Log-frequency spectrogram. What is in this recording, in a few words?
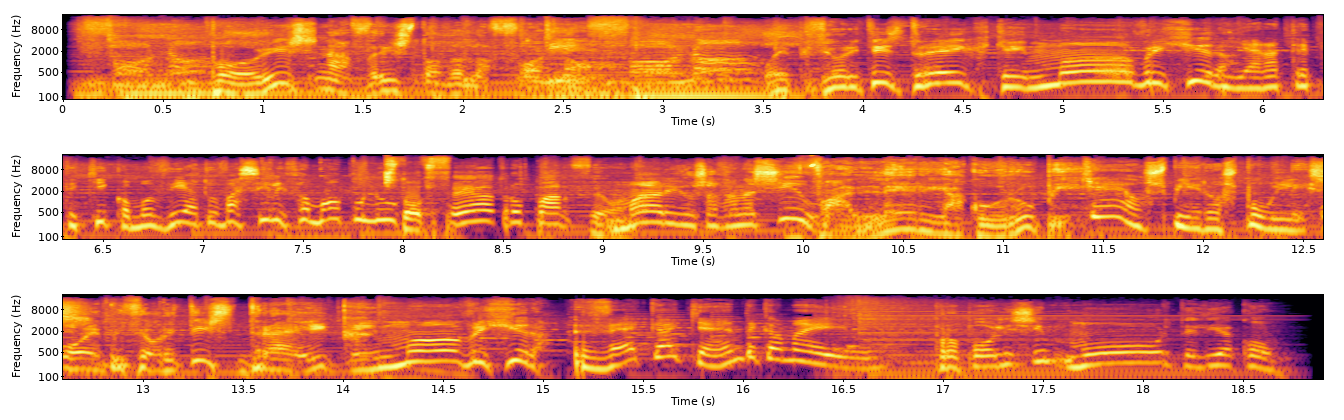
Radio Spot; Drake; Pantheon 2026; o epitheoritis ntreik kai i mavri chira sto pantheon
